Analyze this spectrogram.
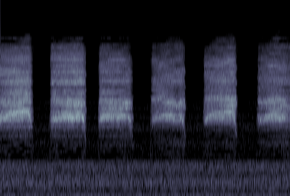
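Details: Harsh, noisy screeching hisses from wild barn owl nestlings in a nest box while devouring a large rabbit, six half-second bursts in quick, steady succession.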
